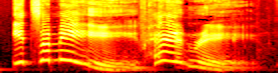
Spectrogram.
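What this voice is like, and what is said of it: Mario-style Italian cartoon voice. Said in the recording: “I feel like I should try the voice, too.”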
